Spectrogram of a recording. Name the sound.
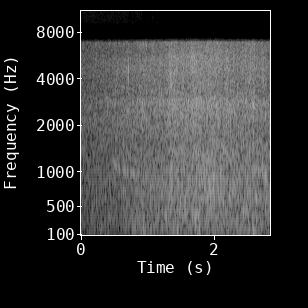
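sea waves and surf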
